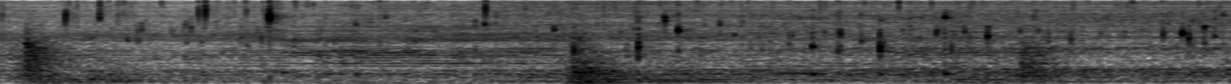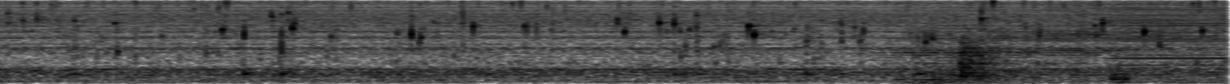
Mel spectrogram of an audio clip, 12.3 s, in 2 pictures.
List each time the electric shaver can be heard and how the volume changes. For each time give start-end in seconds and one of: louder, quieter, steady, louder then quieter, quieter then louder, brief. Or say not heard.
0.0-5.5 louder then quieter
10.6-12.2 brief.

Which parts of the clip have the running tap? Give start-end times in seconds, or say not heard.
0.0-12.2.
